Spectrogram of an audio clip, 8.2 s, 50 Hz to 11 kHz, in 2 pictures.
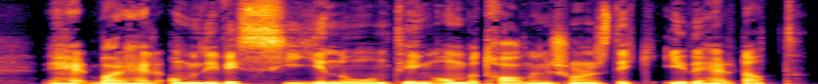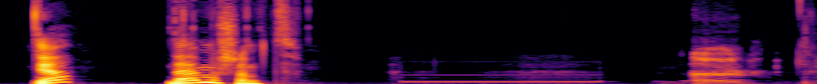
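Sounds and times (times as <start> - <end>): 
speech: 0.2 - 5.7
telephone ringback tone of an outgoing call over a phone line: 6.1 - 7.2
person answering and talking on the phone: 7.5 - 8.0.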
